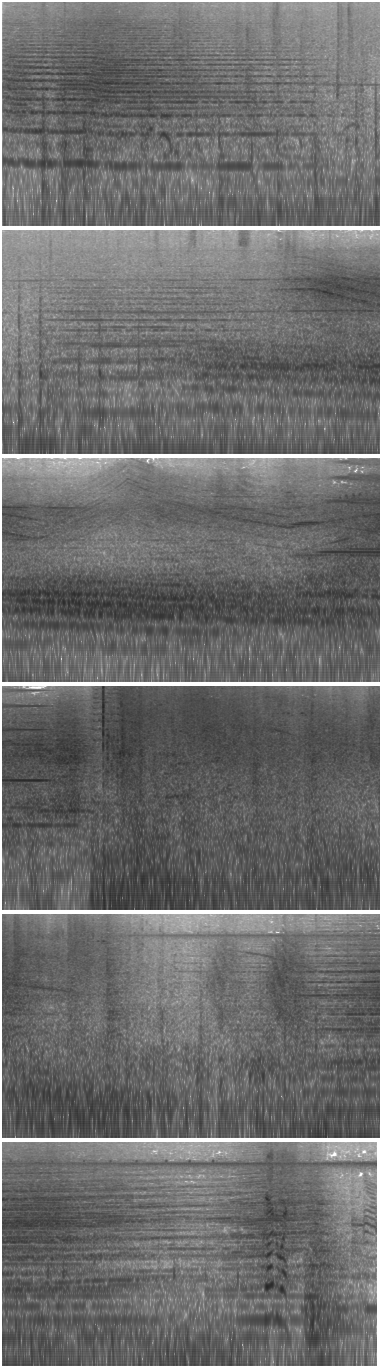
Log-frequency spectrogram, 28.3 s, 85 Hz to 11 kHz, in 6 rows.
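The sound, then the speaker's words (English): The airliner Oceanic 815 crashing in a TV scene: a loud roar of jet engines with whining pitch sweeps, then a sudden violent burst about halfway through, followed by a sustained rumbling roar and a thin, steady high tone. “And then the man formerly known as Henry Gale, and they look into the sky and they see Oceanic 815 crashing.”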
